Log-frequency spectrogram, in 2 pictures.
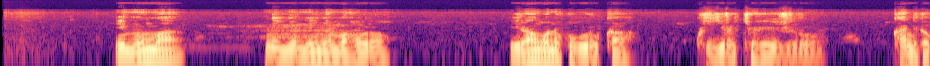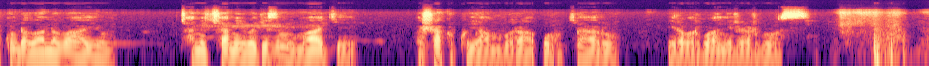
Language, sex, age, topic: Kinyarwanda, male, 25-35, agriculture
